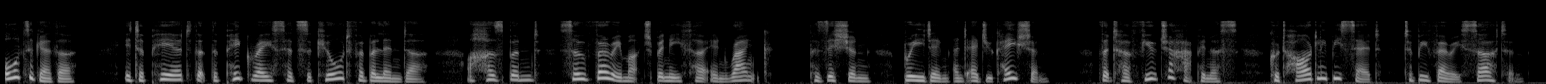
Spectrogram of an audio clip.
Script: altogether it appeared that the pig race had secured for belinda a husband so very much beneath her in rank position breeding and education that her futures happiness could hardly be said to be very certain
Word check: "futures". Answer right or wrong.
wrong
